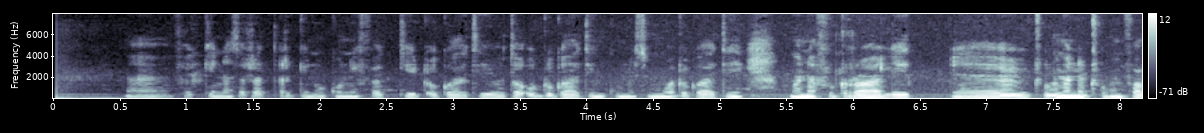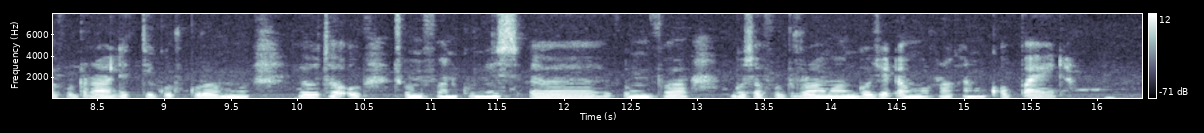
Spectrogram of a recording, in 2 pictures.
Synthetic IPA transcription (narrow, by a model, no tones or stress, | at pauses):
fɐkːiːnɐsɪrːɐt̪ːɪɐɾɡɪnʊkʊnfɐkːiːᶑʊɡaːt̪iːjo̞ːt̪ɐʔʊᶑʊɡaːt̪iːŋkʊnɪsɪmːoːᶑʊɡaːt̪iːmɐnɐfʊd̪ɾal | mɐnɐt͡ʃʼʊːmfaːfʊd̪ɾaːlɛt̪ːɪɡʊɾɡʊɾɐmʊjo̞ːt̪ɐʔʊt͡ʃʼʊnfaːŋkʊnɪs | t͡ʃʼuːnfaːɡɔsɐfʊd̪ɾaːmaːŋɡod͡ʒɛᶑɐmʊrːaːkɐŋkʼɔpʼːaːʔɛᶑɐ̥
